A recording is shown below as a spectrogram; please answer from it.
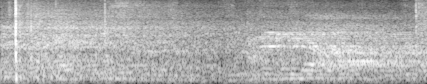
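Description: A badminton racket hitting a shuttlecock once, a single sharp crack just after the start, with voices in the hall behind.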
